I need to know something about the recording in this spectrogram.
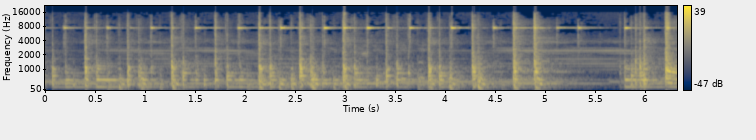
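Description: Maddale, the double-headed barrel drum of Yakshagana, played in a rapid run of hand strokes over a steady drone, with small hand cymbals (tala) ticking regularly to keep time. The drumming thins for a moment near the end, then picks up again.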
